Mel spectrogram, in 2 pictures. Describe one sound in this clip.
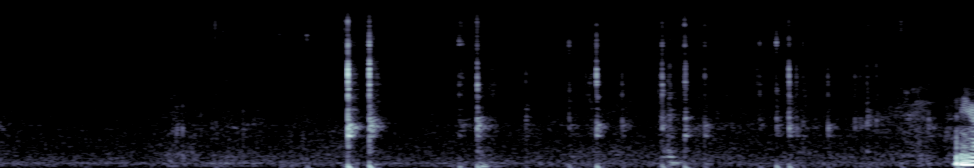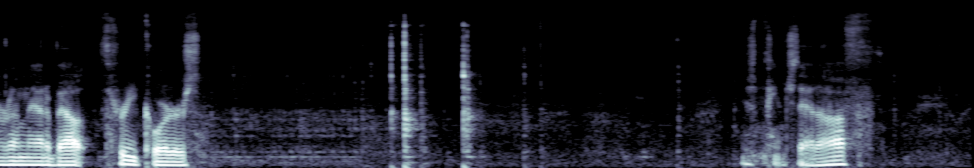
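Fine thread ticks and rustles softly as it is wound.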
